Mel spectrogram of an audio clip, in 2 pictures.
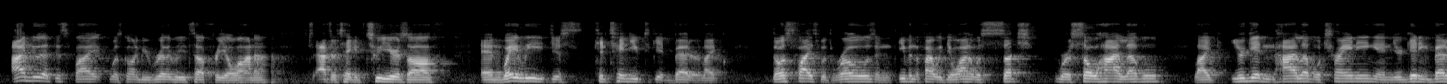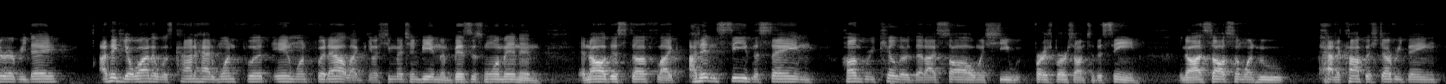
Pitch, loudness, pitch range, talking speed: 120 Hz, -22 LUFS, 110-130 Hz, 225 wpm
